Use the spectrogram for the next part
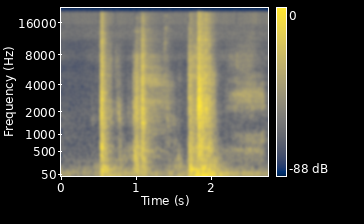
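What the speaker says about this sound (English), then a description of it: "Shut the door." A door is pushed shut indoors: a few close knocks and bumps of the door moving, then a firmer closing thud with a brief rattle, no talking.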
